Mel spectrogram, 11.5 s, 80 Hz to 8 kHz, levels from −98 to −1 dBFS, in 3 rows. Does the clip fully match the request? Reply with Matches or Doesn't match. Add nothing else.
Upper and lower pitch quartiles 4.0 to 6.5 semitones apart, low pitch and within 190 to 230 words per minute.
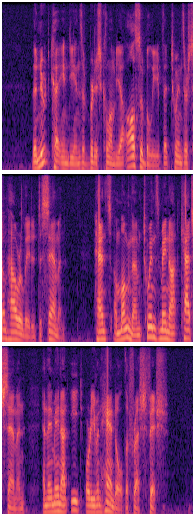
Doesn't match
